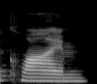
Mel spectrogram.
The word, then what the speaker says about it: climb: so it's unstressed to climb now there's no B in this word so I don't say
